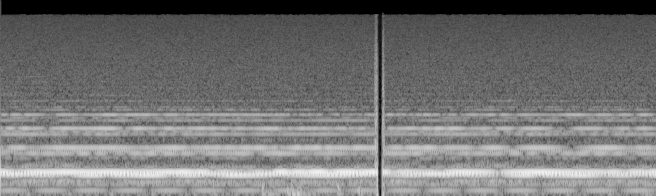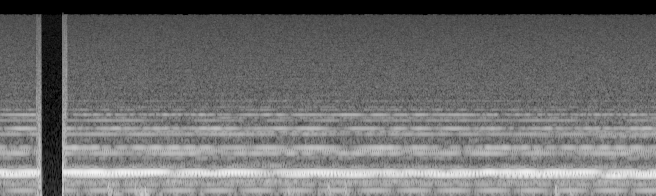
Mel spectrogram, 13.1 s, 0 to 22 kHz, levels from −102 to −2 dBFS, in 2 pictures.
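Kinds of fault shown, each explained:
Intermittent contact: a loose plug or cable connection breaks for a moment, so the signal path opens and the sound drops out, with crackle where the contact makes and breaks. Here it happens twice: around 3.74 to 3.84 s, with an open gap of about 49 ms, and around 6.92 to 7.23 s, open for about 220 ms. On a waveform each shows as a sudden collapse to near-silence framed by jagged spikes. A spectrogram shows broadband vertical streaks at the edges and faint hiss across the gap.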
